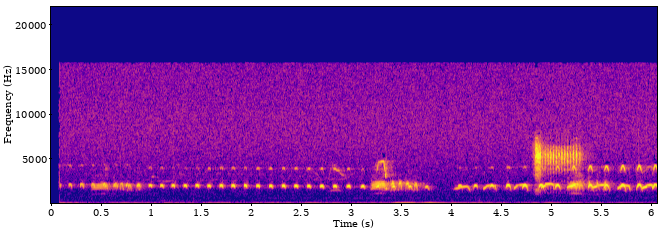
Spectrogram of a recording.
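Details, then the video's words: Two spotted thick-knees calling at dusk in midwinter in the southern Karoo, South Africa: a long run of rapid, evenly spaced piping notes, then wilder overlapping shrill, wavering whistles with a brief higher buzzy note. "SPOTTED THICK-KNEES CALLING"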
